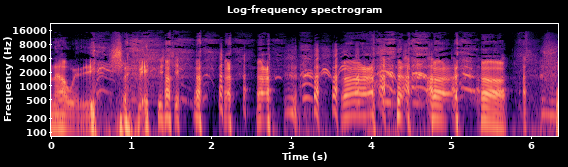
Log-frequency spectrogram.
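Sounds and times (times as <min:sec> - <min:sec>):
speech: 0:00.0 - 0:06.3
breathy laughter: 0:00.5 - 0:06.3
person coughing: 0:04.0 - 0:05.7.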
